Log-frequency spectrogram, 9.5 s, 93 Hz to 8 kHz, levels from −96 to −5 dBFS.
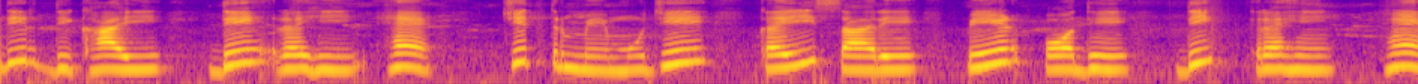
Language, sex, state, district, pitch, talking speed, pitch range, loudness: Hindi, female, Madhya Pradesh, Katni, 215 Hz, 95 wpm, 210-265 Hz, -18 LUFS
